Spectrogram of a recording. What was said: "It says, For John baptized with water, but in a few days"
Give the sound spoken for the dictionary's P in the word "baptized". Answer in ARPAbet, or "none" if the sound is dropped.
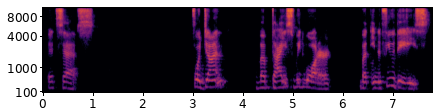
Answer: B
